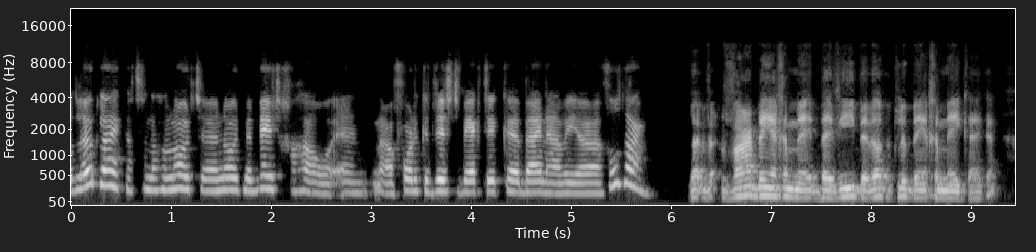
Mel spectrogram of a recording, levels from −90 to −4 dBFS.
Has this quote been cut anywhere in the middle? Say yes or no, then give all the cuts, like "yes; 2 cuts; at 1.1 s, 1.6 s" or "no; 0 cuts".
no; 0 cuts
